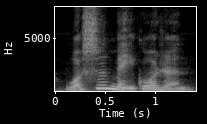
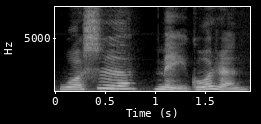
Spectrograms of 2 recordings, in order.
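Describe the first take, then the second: First: Said in the usual way. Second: Slow model reading. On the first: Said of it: "teacher repeats at normal speed". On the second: Shown as a demonstration. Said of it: "teacher models sentence slowly".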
